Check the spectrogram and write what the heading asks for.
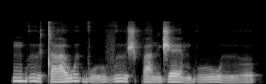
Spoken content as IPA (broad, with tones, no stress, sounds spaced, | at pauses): m b ɯː˥˨ t aː˧˥ w ɯ˥˨ ɡ w u˩˧˩ v ɯː˥˨ ʃ p a˧ n d͡ʒ ɛː˥˨ m b uː˧˥ w ɯː˧˥ ʊ̯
